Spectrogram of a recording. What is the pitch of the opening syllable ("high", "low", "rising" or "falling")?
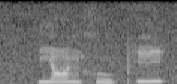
high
